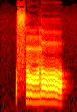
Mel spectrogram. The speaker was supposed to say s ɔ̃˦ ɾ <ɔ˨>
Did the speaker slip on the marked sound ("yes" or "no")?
yes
